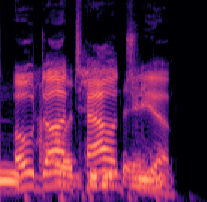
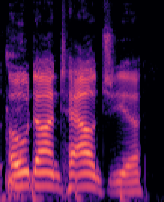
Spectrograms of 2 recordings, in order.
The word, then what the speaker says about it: odontalgia: Yes, Odontalgia. Hey, Philip, it's Odontalgia.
